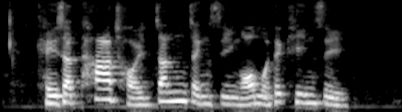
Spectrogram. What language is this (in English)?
Cantonese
